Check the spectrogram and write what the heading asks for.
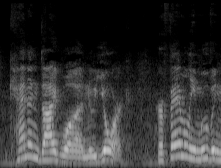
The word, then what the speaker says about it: Canandaigua: She was raised in, I believe it is pronounced, Canandaigua, New York, her family moving there not long after she was born.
